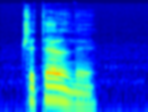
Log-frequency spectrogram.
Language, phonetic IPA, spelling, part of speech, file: Polish, [t͡ʃɨˈtɛlnɨ], czytelny, adjective, Pl-czytelny.ogg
